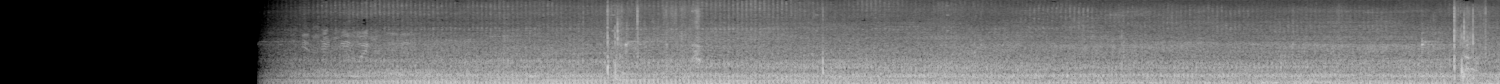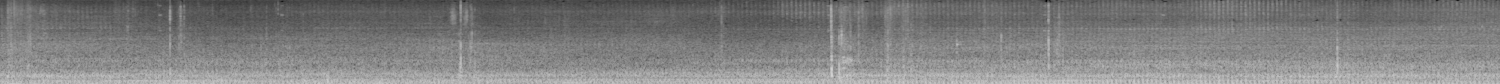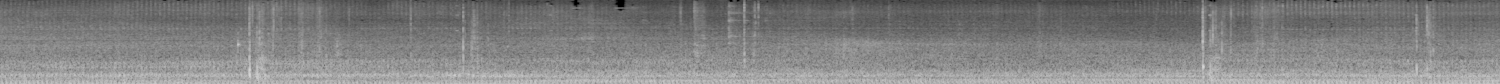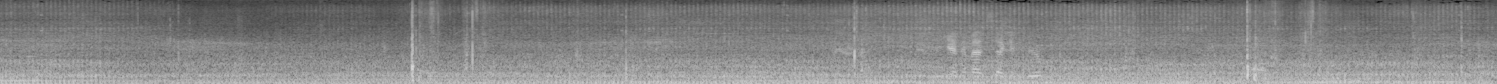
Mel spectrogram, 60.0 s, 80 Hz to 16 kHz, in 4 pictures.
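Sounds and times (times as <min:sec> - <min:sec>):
small engine running: 0:02.6 - 0:59.9
baseball smacking into mitt: 0:06.0 - 0:07.2, 0:14.4 - 0:15.5, 0:23.2 - 0:25.8, 0:32.4 - 0:33.4, 0:42.0 - 0:42.9, 0:49.1 - 0:50.0, 0:56.1 - 0:58.3.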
